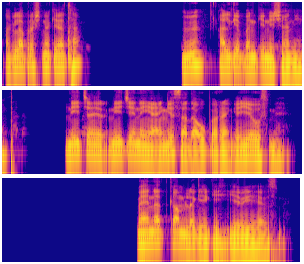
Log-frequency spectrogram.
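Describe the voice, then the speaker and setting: A man's voice: lowish voice, unhurried, pauses often, darkish tone. A man leading a spiritual study class, quizzing the group with questions and repeating their answers.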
